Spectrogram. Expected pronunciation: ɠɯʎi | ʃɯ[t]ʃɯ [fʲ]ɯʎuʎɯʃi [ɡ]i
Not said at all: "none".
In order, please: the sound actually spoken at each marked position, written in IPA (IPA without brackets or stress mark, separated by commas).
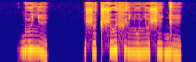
t, fʲ, ɡ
